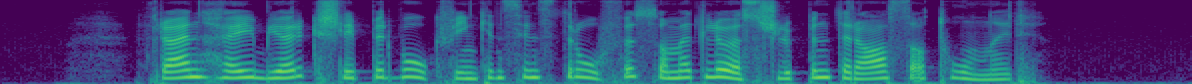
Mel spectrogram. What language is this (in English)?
Norwegian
